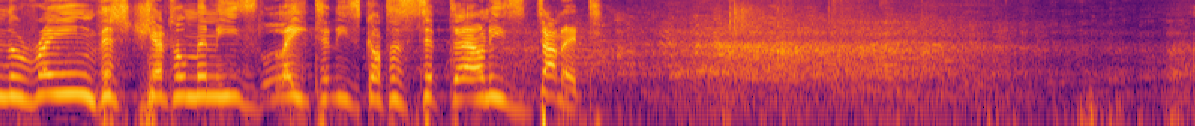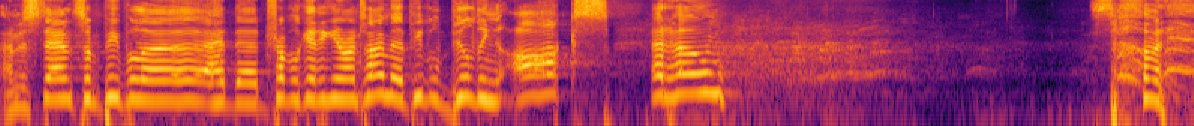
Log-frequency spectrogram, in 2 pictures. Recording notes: A special traveling edition of The Dead Authors Podcast. Recorded Live at San Francisco Sketchfest, San Francisco, CA.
